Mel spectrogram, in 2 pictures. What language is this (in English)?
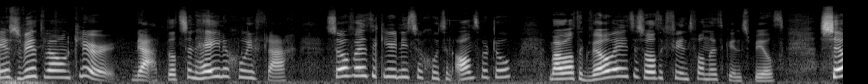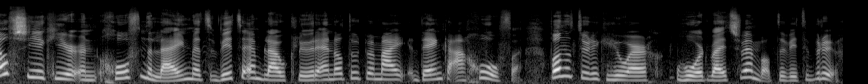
Dutch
